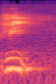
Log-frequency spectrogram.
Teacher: री जो रिकार है वो मूर्धा के माध्यम से बोला जाता है, मूर्धा की सहायता से बोला जाता है।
